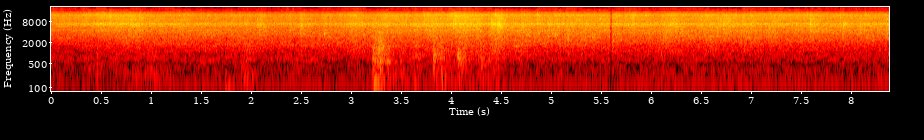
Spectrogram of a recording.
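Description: Pork meat sizzles and fries in a pot on the stove, a steady crackling hiss punctuated by a few sharp clatters and stirring scrapes near the end, with no one talking.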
